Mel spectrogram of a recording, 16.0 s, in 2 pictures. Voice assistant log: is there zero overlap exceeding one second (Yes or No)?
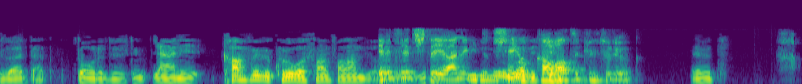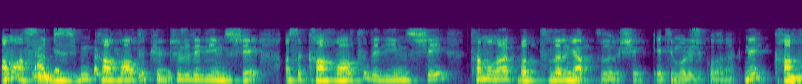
No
